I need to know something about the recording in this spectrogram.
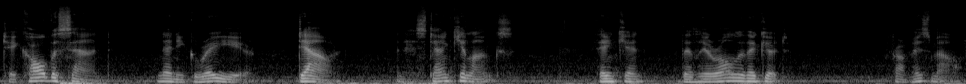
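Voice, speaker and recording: Guy reading his poetic story real slow and solemn, creaky voice, bit of noise behind him. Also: medium pitch, darkish tone. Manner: solemn, deliberate, broken phrasing with long pauses. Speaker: writer reading own story.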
